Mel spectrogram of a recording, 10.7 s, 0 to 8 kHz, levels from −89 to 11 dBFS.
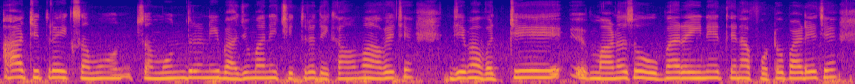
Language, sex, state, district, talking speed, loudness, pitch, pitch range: Gujarati, female, Gujarat, Valsad, 105 wpm, -12 LUFS, 215 Hz, 205-225 Hz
